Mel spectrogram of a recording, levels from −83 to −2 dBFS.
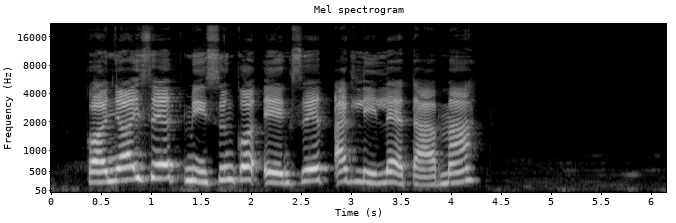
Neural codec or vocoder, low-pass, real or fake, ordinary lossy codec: none; none; real; none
